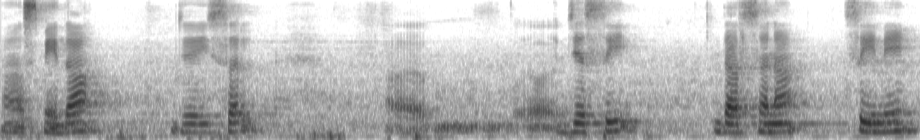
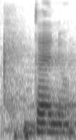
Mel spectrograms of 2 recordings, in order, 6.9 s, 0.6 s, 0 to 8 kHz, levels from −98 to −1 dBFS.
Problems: low volume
